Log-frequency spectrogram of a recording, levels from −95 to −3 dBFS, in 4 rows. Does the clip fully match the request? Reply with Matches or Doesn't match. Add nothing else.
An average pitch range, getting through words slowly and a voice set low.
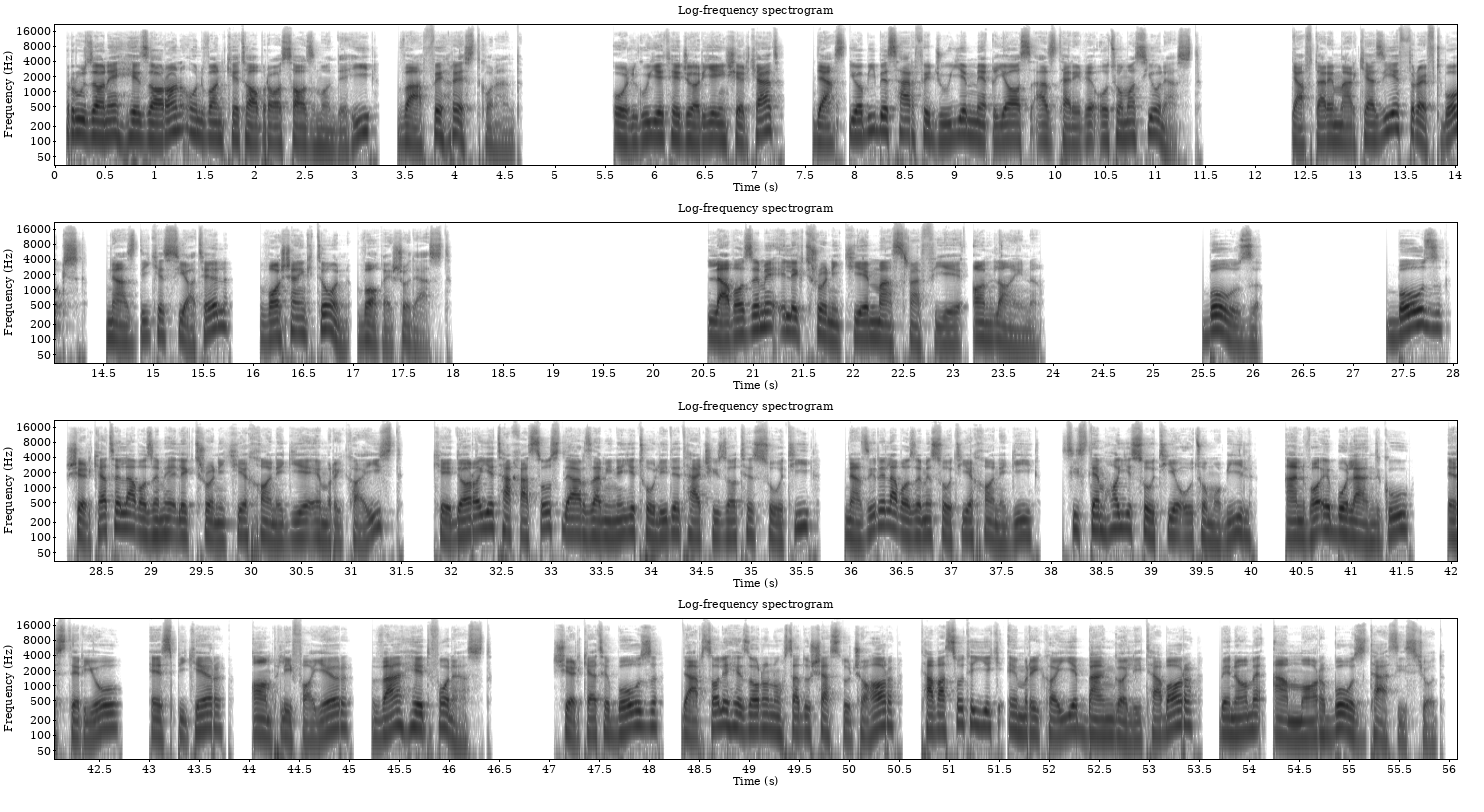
Matches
